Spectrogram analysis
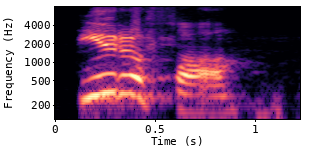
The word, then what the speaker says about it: beautiful: next word is beautiful beautiful do you hear that the t again turns to a d sound beautiful beautiful the sunset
